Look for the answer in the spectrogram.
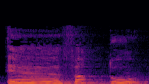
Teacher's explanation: الغنة بقى مرققة علشان الفاء مرققة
